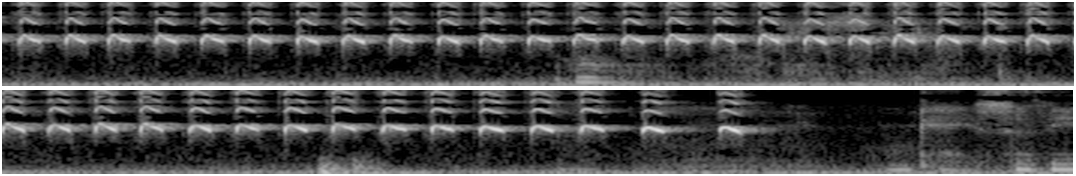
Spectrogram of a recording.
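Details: A pregnant female guinea pig, newly rescued after being abandoned outside a pet store and left with her companion in a temporary enclosure, chirps: a fast run of high, bird-like peeps that suddenly stops.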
